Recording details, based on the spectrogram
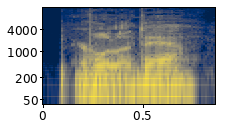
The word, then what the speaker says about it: Volotea: A Volotea flight. Am I saying that right? I have never pronounced that. – Volotea.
